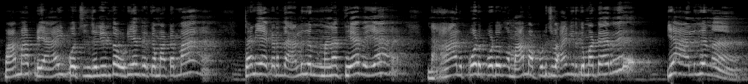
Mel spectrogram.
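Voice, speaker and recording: A woman's voice: very high-pitched, steady tone, fast, a bit bright. A woman voicing a scolding village mother-in-law in a cartoon, with a southern Tamil Nadu dialect and a nagging, reproachful manner. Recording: roomy echo.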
